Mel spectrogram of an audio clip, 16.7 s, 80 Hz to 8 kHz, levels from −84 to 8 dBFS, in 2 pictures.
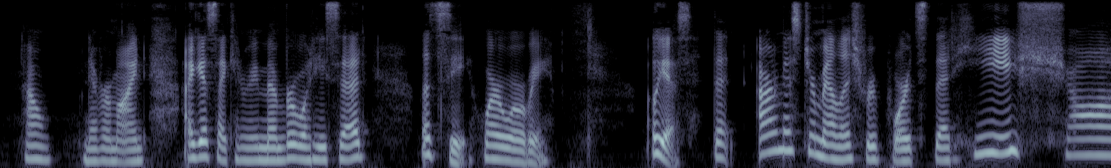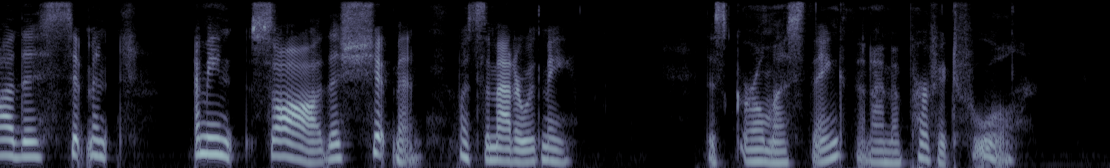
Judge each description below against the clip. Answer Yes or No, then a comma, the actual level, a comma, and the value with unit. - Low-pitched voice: No, medium, 185 Hz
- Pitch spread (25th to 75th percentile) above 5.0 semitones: Yes, wide, 5.6 semitones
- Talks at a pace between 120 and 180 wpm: Yes, average, 170 wpm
